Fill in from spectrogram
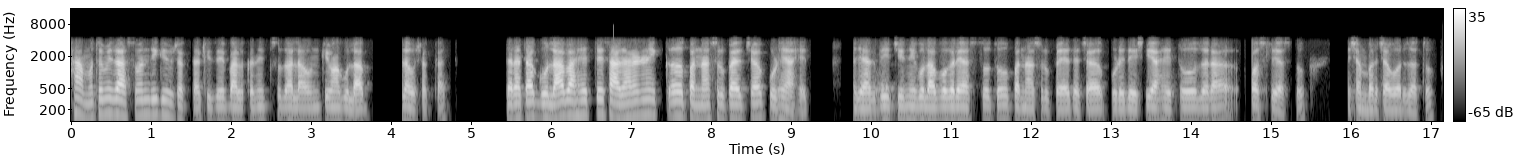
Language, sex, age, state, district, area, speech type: Marathi, male, 18-30, Maharashtra, Kolhapur, urban, conversation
